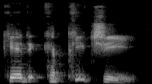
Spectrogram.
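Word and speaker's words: Kid Kapichi: Up next here on the Broken Cassette Player is the band Kid Capicci. I think I'm pronouncing that correctly. That is K-A-P-I-C-H-I, Kid Capicci.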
